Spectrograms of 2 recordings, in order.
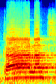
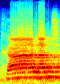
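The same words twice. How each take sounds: Both takes have the same delivery.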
